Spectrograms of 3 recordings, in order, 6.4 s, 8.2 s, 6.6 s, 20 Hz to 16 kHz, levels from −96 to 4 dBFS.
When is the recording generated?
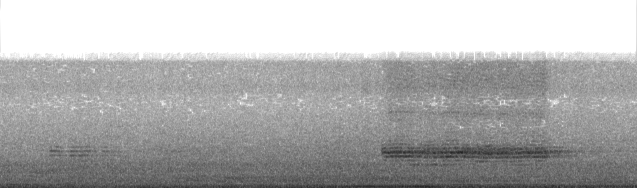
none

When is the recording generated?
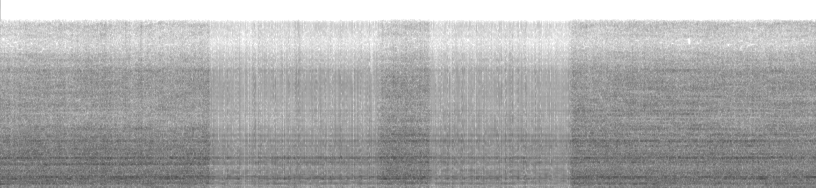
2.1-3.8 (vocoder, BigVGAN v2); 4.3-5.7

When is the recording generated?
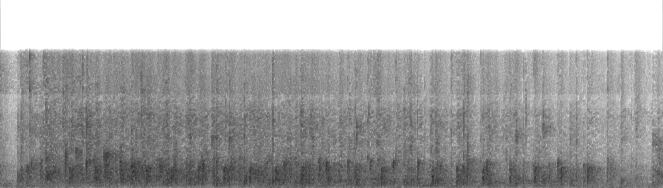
0.0-6.6 (vocoder, BigVGAN v2)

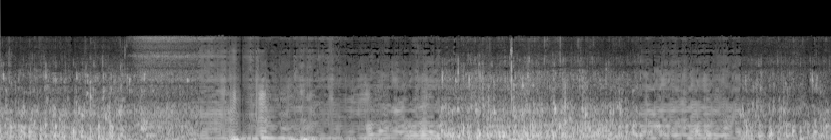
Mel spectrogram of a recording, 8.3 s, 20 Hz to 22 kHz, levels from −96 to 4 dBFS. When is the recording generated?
2.0-4.4 (vocoder, BigVGAN v2); 6.4-7.4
